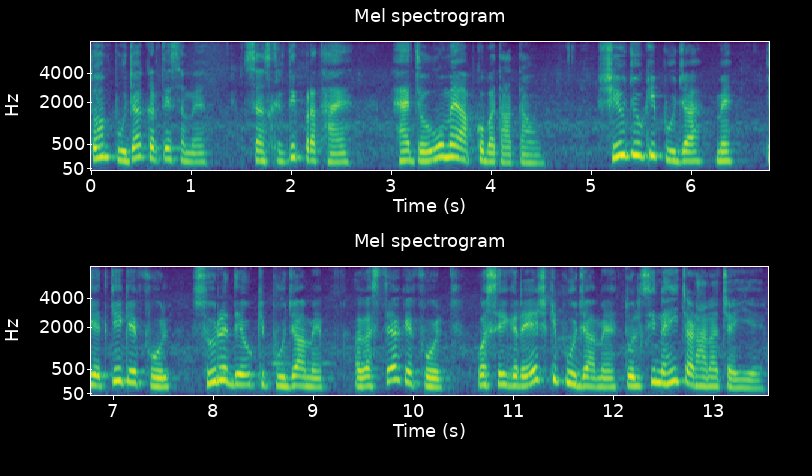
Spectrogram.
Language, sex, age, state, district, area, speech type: Hindi, male, 18-30, Uttar Pradesh, Sonbhadra, rural, spontaneous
